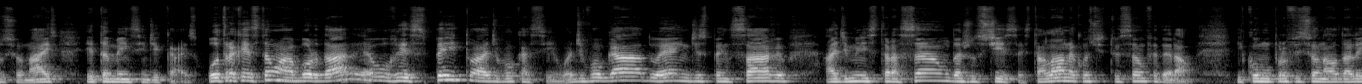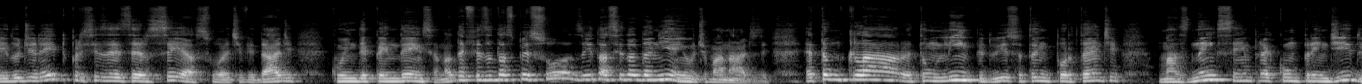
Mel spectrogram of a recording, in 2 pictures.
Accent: Brazilian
